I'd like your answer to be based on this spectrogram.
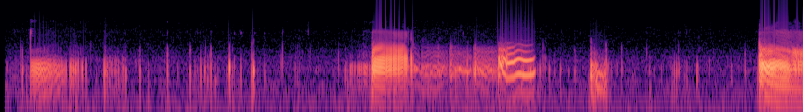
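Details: Irregular gurgling and squeaking stomach rumbles with bursts of bubbling and quiet gaps between: bowel sounds (borborygmi).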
